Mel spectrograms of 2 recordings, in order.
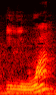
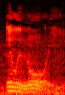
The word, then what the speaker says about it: Illinois: Illinois. Montez sur première syllabe là. Illinois. Alors, à remarquer, nous voyons comment OIS là, il prononce. C'est pas Illinois, ok? C'est Illinois. Ok? Illinois. S là va prononcer.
